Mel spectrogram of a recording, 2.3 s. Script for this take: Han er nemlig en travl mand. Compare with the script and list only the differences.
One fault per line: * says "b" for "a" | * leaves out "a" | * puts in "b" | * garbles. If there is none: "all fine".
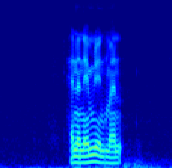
* leaves out "travl"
